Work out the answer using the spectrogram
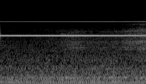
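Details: Steady high-pitched ABS warning buzzer in a quiet cabin of a 170-series Toyota Crown Majesta (1UZ-FE V8) with ABS, brake and VSC/Trac lights on; left running since the beeping sometimes stops when it faults; low ABS pump pressure.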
